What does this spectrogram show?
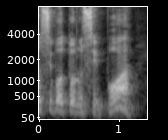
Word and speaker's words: cipó: Aí, Alexandre, de repente, quando eu estava olhando, eu botei a mão no cipo. Não, você botou a mão no cipó. Então, se botou no cipó, é uma oxítona, ok?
